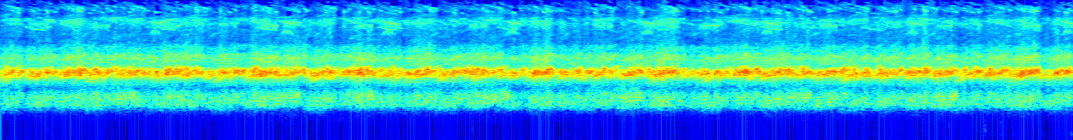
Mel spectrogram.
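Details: Continuous massed croaking of singing frogs, countless voices blending into an even, buzzy trill at two pitch levels, steady in loudness throughout with no gaps.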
